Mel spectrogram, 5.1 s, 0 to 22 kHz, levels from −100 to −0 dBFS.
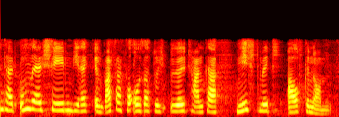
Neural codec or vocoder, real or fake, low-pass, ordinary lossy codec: codec, 44.1 kHz, 1.7 kbps, Pupu-Codec; fake; 5.4 kHz; none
